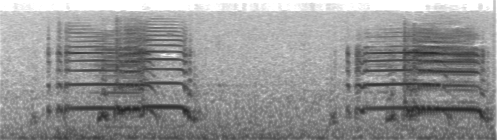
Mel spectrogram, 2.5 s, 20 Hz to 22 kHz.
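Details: An endangered whooping crane in November, when the birds migrate from Canada to winter on the Texas coast, gives two loud, bugling whoops about 1.5 seconds apart, each a harsh, rich, level note lasting under a second.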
